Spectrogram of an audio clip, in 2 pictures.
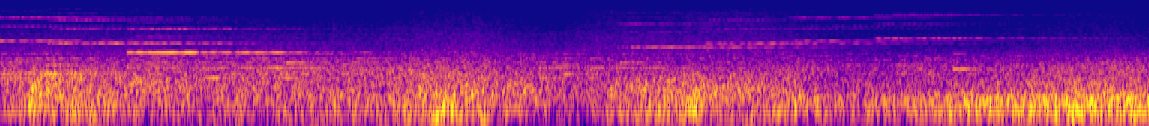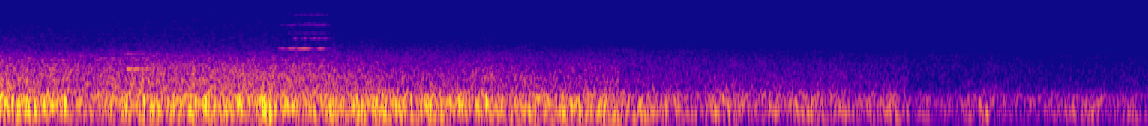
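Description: A steady rumbling noise with brief high squealing tones scattered through it, fading out over the last few seconds.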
